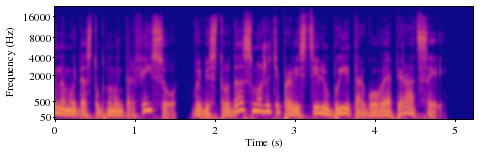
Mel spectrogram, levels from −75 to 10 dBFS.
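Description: Nothing here calls for comment, since no glitches, dropouts or other technical faults turn up anywhere in the clip.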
